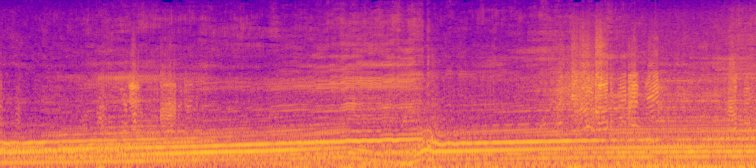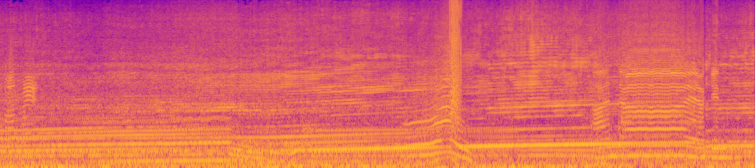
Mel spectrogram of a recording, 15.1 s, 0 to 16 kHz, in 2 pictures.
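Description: Kawasaki ZX25R four-cylinder motorcycle engine revs high and rises steadily in pitch over several long pulls, with brief dips between them, loud and close, while people talk over it.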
